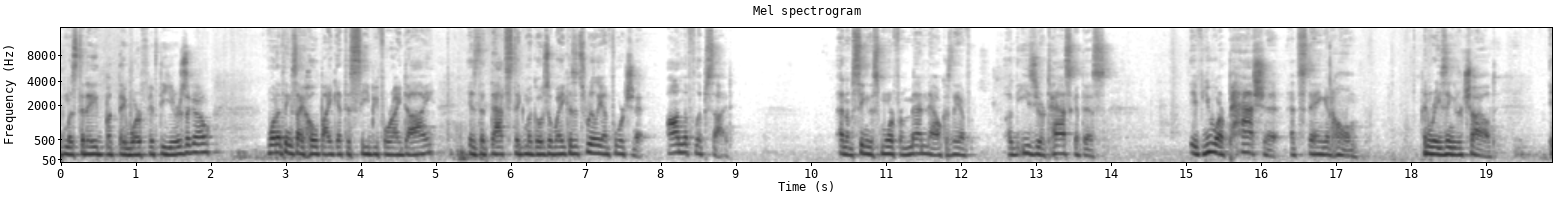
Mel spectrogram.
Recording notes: Today's episode is a segment of a recent VeeFriends meetup I did in Germany with some very awesome VeeFriends holders. During the Q&A portion.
